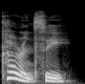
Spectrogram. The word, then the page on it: currency: British English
